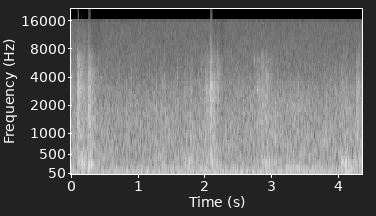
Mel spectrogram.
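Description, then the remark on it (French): A car door opens and shuts as a car stops in front of a hotel on Place Bellecour, giving a few short clunks and rattles spaced over several seconds against a steady, hissing background like rain. No one speaks. “Porte de voiture.”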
